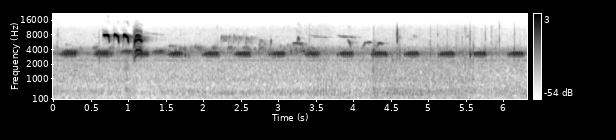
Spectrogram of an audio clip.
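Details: Crickets at sunset by a river in South Korea: steady pulsed chirps, a burst about every half second at one even pitch, with a brief series of high, thin bird notes near the start.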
